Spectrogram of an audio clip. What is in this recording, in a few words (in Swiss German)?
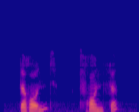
"rand", Bas Rhin; le bord la frange; vin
